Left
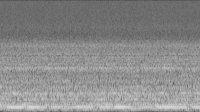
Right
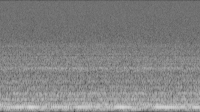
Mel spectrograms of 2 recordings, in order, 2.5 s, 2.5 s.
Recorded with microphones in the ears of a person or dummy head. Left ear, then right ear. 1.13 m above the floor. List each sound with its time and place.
Only background noise.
